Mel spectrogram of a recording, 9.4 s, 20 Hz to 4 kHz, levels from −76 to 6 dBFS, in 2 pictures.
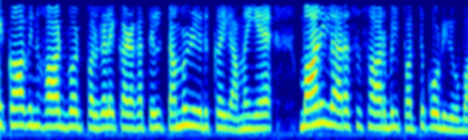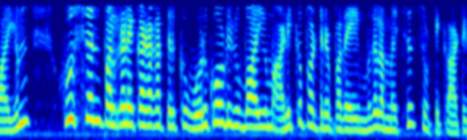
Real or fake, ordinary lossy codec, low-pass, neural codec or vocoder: real; none; 3.6 kHz; none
